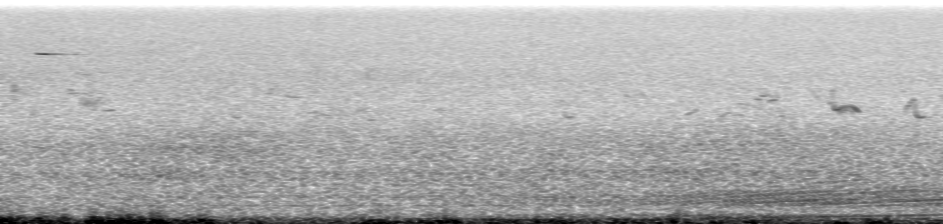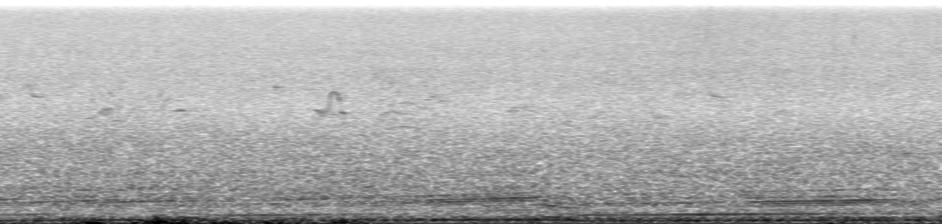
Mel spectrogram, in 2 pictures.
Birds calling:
Song Sparrow (Melospiza melodia)
American Robin (Turdus migratorius)

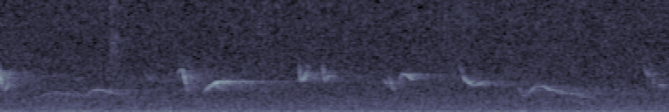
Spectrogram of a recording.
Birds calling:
Hermit Warbler (Setophaga occidentalis)
Black-headed Grosbeak (Pheucticus melanocephalus)

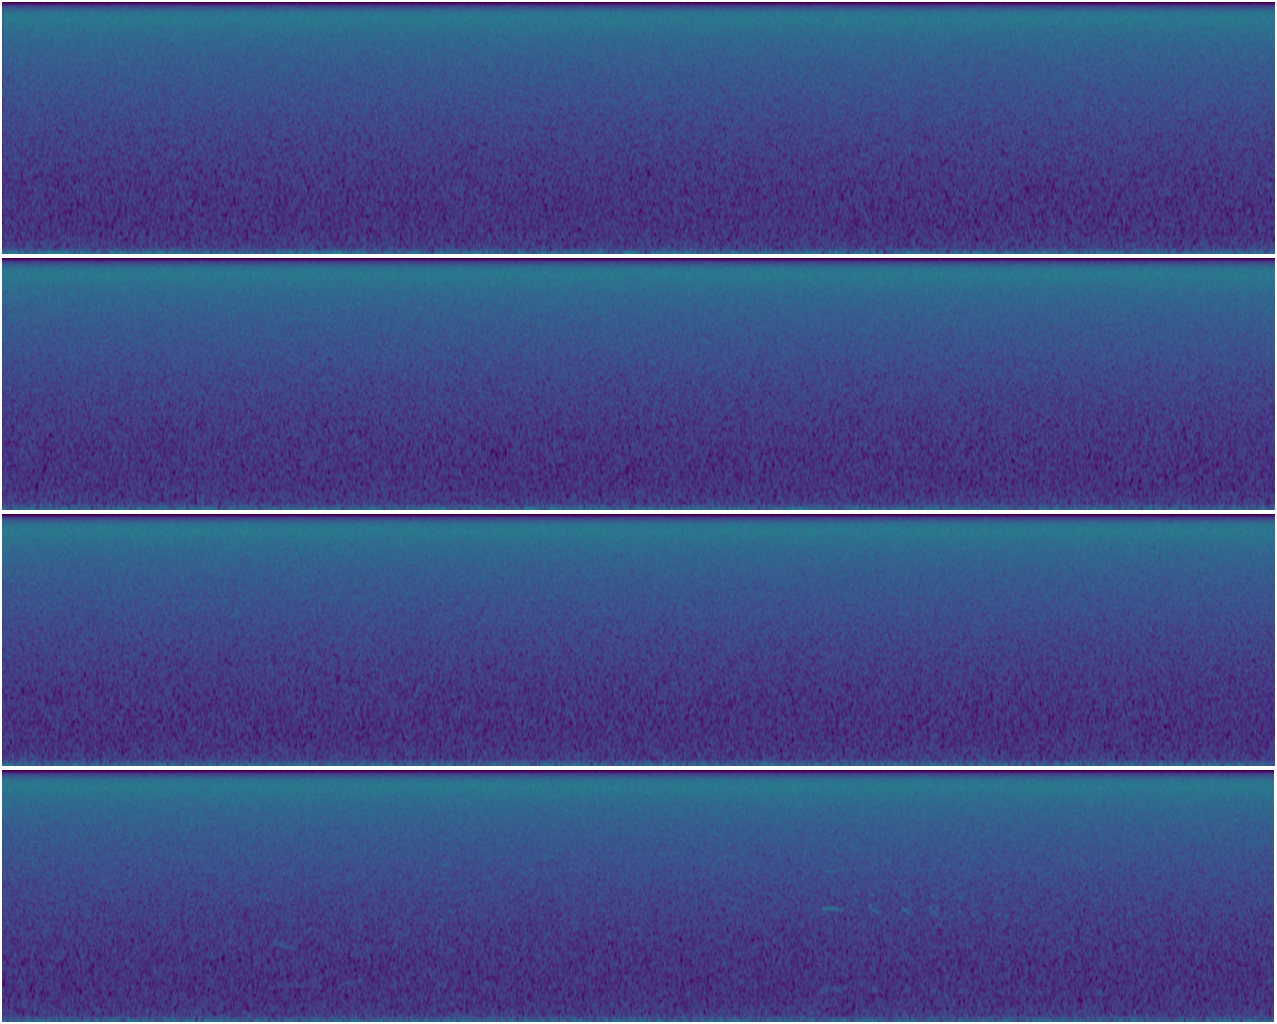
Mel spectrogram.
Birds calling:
Erckel's Francolin (Pternistis erckelii)

